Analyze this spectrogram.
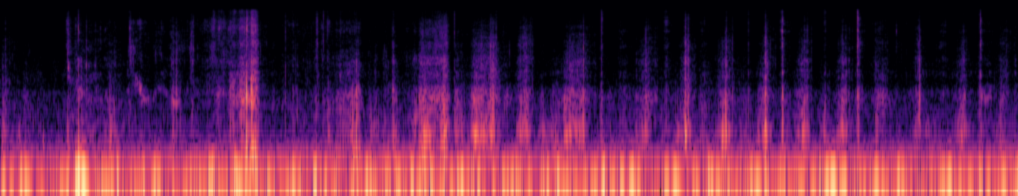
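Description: A young woman chews soft cake close to a microphone, with wet, sticky mouth sounds.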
